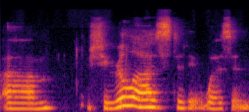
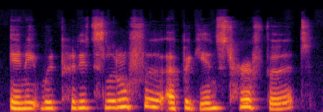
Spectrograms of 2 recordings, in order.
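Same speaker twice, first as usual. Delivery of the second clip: ordinary delivery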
